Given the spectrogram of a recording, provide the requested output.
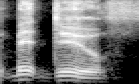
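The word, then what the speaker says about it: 8BitDo: How do you say that? 8-bit do? They say 8-bit do. I right. say 8-bit do. That 8-bit do. So but they say do.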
